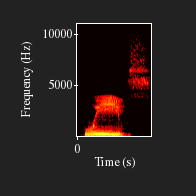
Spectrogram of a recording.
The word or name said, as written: leaves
